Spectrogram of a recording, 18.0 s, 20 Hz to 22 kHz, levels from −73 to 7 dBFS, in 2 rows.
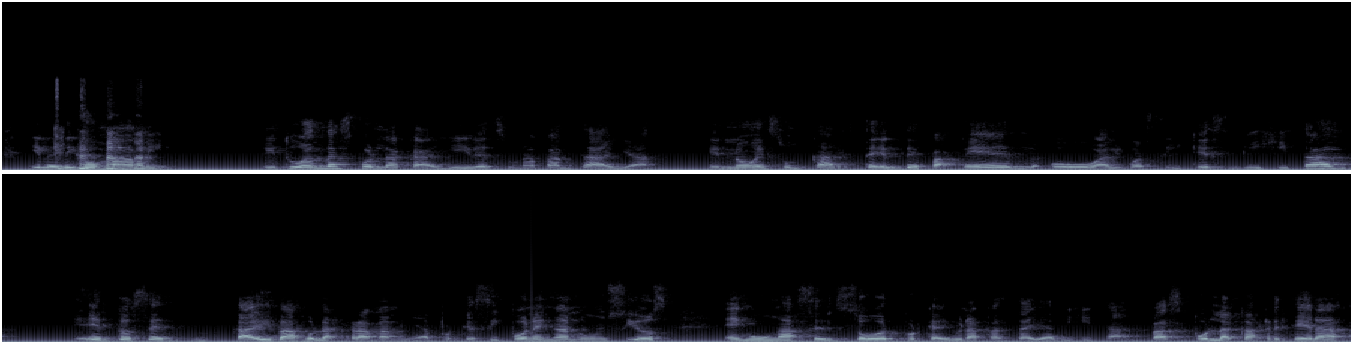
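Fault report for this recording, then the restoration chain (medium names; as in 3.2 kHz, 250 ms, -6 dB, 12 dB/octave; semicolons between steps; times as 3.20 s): buzz 60 Hz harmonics 38 -32 dBFS
12.51 s: dropout 4.5 ms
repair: de-hum 60 Hz, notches 38; interpolate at 12.51 s, 4.5 ms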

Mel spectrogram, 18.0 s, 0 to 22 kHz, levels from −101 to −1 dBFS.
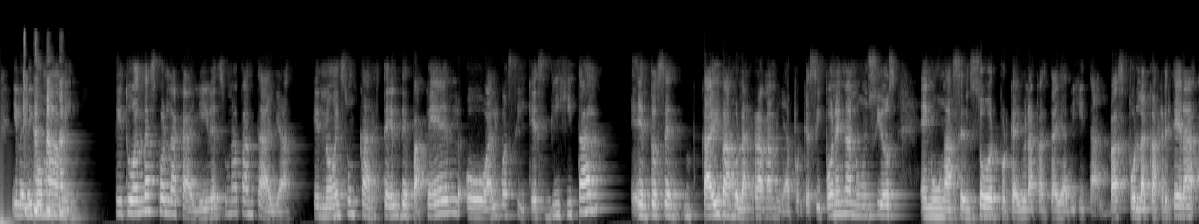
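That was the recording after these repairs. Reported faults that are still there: nothing left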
